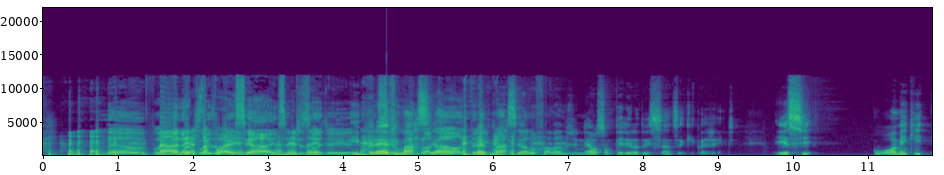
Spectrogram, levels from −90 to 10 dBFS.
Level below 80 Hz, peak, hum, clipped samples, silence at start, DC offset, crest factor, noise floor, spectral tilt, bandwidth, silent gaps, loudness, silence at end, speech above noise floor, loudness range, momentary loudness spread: -46 dBFS; 0 dBFS; none; under 0.1%; 0 s; under 0.1%; 20 dB; -68 dBFS; -4.5 dB/octave; 12 kHz; none; -19 LUFS; 0.15 s; 49 dB; 10 LU; 14 LU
